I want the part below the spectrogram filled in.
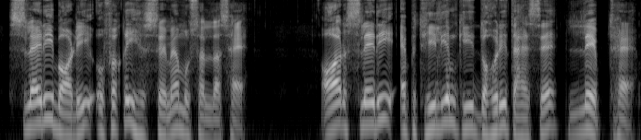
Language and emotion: Urdu, neutral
